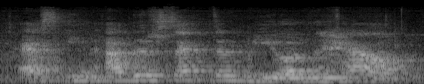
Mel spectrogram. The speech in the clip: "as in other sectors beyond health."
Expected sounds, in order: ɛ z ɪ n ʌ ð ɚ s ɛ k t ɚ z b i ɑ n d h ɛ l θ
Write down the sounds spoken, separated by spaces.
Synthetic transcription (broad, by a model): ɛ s ɪ n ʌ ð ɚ s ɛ k t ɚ b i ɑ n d h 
